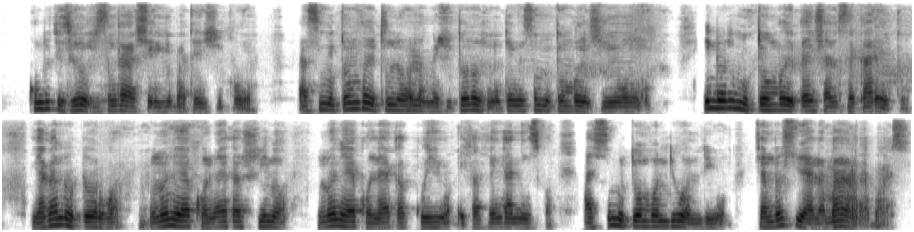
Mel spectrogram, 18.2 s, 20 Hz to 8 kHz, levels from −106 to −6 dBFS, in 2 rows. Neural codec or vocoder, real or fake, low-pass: codec, 44.1 kHz, 3.4 kbps, Pupu-Codec; fake; 7.2 kHz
